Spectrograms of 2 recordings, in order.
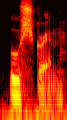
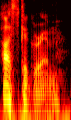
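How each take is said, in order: First: The first syllable ends with an 'sh' sound. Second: The first syllable ends with an 'sk' sound. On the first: The speaker calls it right. "U S C would be Ush" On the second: The speaker calls it wrong. "not Uskagrim"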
